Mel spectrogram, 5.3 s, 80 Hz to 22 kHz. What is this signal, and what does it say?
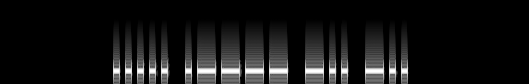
Morse code, heard as a keyed tone, about 20 wpm, 700 Hz. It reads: 51DD
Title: Four Challenging Letter-Number Combinations 20wpm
